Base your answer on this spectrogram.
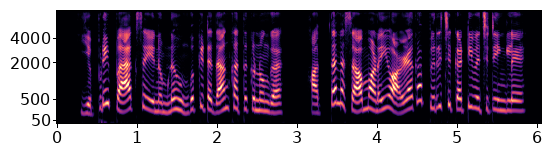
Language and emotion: Tamil, happy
